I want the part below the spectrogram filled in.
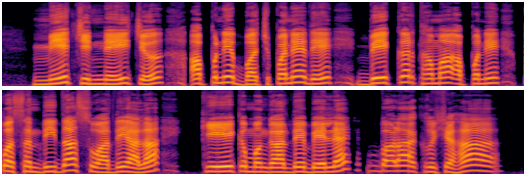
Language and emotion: Dogri, happy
